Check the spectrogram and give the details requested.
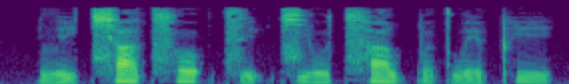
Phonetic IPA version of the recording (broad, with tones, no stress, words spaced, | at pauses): li˨˩t͡ɕʰa˥˧t͡sʰo˦ʔ t͡si˨ʔt͡ɕju˥˧ t͡sʰa˥˧wpə˧t̪we˧ pʰi˥˧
